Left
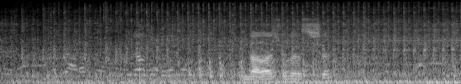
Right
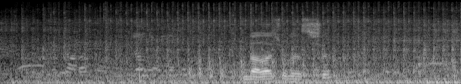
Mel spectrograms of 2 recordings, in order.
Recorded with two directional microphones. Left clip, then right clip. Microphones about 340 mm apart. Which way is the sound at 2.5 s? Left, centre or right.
Centre.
